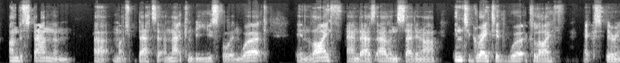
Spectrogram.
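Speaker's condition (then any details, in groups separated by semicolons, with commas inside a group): No condition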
